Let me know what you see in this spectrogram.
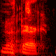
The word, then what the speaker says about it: Berwick: I think I looked up North Berwick. – Berwick. So it's spelled with a W, not really pronounced that way.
